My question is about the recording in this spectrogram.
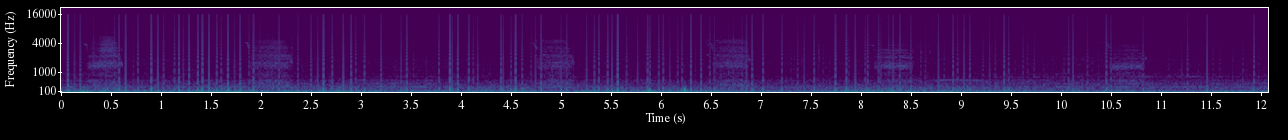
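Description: Barn owls in a nest box giving short, raspy hissing calls, six of them about every one and a half to two seconds, over a steady low rumble and faint ticking.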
